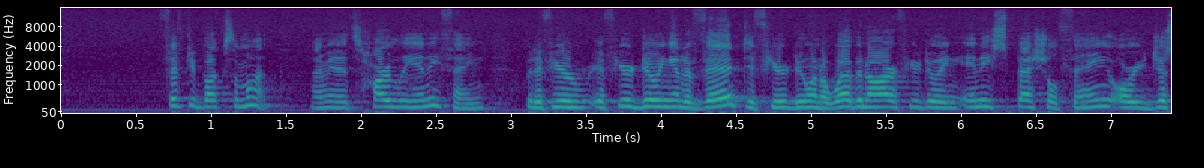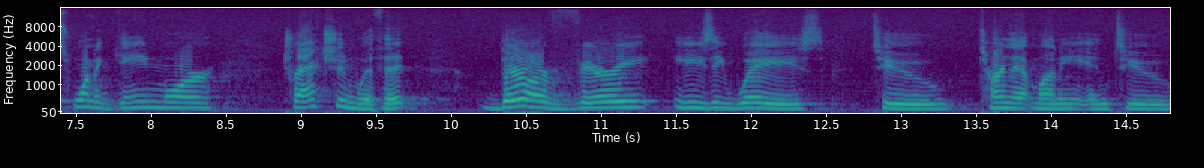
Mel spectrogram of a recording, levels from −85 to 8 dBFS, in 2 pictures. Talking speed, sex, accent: 195 wpm, male, American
